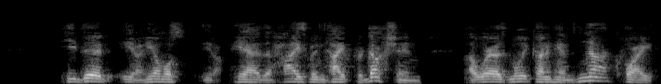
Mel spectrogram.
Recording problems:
garbled, watery; badly

